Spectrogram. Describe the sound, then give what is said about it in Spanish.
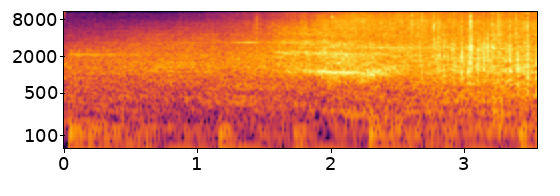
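A car rolls in, its engine rumbling low and steady while the tires scrape faintly, slowing to pull over and park in a discreet spot along a trail. No one speaks. “Me estaciono en un lugar discreto a lo largo del sendero.”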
